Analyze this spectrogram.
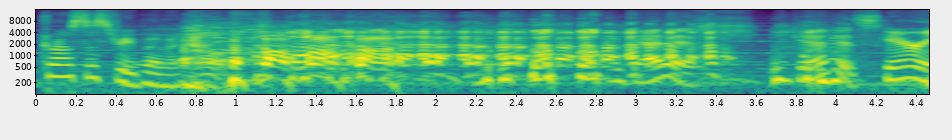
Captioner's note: all laughing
